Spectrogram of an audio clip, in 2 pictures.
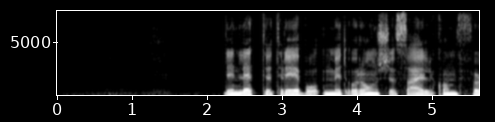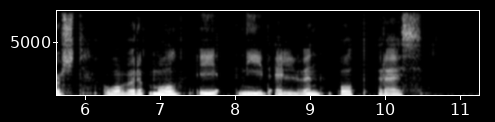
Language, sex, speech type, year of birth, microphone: Norwegian, male, read, 1983, Shure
